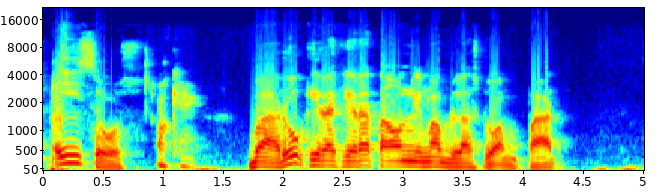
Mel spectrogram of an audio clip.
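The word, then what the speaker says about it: Iesus: Dari Yesus nanti tulisan latinnya juga begitu dibacanya Yesus.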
